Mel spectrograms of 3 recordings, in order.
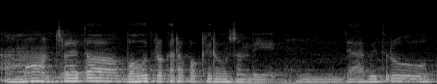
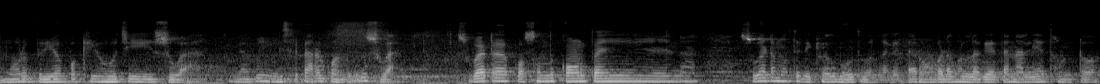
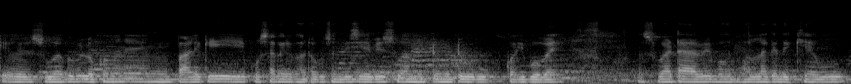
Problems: continuous background conversations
